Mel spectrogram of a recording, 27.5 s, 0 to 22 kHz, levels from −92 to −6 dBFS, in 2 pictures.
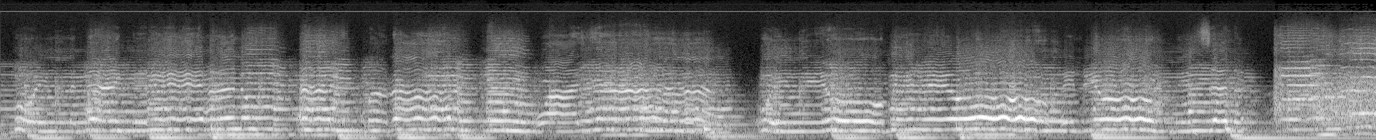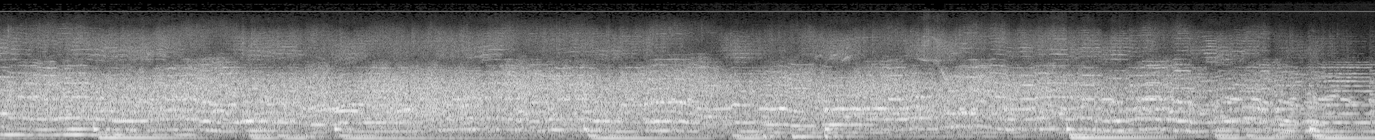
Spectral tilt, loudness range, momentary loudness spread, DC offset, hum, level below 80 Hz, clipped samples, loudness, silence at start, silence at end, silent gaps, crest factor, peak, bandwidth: -5 dB/octave; 3 LU; 6 LU; under 0.1%; none; -28 dBFS; under 0.1%; -14 LUFS; 0 s; 0 s; none; 14 dB; 0 dBFS; 16.5 kHz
